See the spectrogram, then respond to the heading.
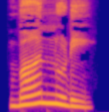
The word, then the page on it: ಬೆನ್ನೋಡು: bennōḍu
